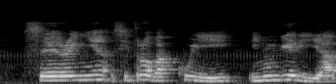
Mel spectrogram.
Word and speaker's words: Szörény: A Söregn, così si pronuncia. Söregn si trova qui in Ungheria, vicino alla città di Pest.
